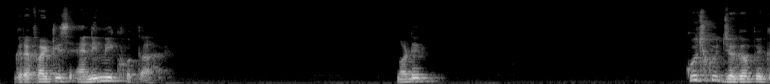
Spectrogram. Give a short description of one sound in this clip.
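A middle-aged man speaks calmly and close up, with pauses.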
